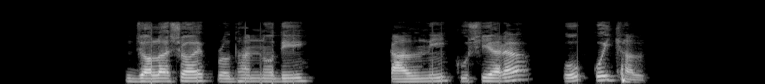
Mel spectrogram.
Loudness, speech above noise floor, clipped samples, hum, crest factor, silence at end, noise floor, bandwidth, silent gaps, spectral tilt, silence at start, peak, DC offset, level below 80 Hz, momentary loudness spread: -19 LUFS; over 72 dB; under 0.1%; none; 18 dB; 1.2 s; under -90 dBFS; 7.8 kHz; 3.16-3.89 s, 5.37-5.63 s; -6 dB/octave; 1.25 s; -2 dBFS; under 0.1%; -54 dBFS; 13 LU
